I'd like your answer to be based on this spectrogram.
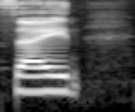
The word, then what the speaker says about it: Saeed: I was at one time in my life, but now I pronounce it like the way I say it is Abdullah Saeed.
